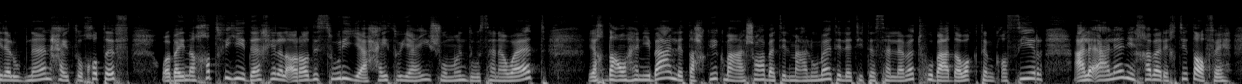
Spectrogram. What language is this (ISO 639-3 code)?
ara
